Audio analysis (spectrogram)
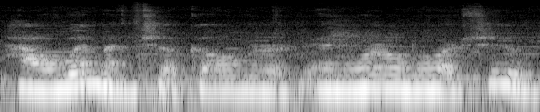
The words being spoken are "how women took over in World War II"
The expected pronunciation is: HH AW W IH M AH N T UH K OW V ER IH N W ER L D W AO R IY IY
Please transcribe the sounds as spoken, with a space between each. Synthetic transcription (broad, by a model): HH AW W IH M AH N T UH K OW V ER IH N W ER L D W AO R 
